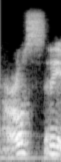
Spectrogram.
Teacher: را کو باریک کر کے پڑھیں گے، را کے نیچے زیر ہے، جب بھی را کے اوپر زبر پیش آتا ہے را کو موٹا کر کے پڑھیں گے، زیر آئے گا را کو باریک کر کے پڑھیں گے.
